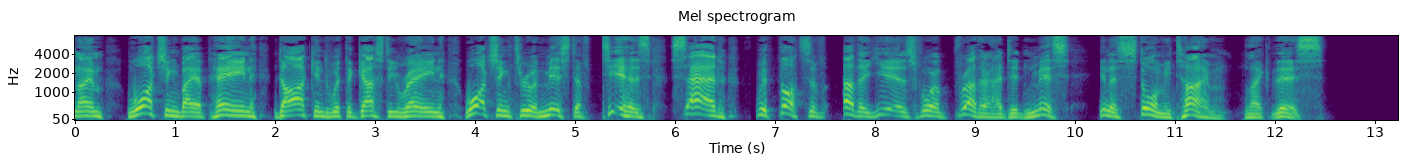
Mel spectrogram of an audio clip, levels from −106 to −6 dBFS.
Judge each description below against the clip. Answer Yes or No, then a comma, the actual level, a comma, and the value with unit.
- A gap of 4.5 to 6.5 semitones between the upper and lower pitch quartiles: Yes, average, 5.2 semitones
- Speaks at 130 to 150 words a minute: No, average, 160 wpm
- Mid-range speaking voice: Yes, medium, 155 Hz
